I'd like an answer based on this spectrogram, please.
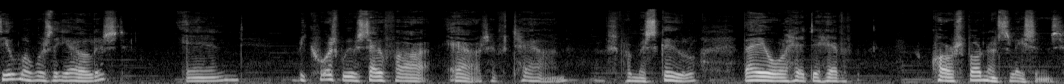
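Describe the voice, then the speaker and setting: A woman with a fairly low pitch speaks at a very slow pace, with ordinary pitch variation. Long, frequent pauses break her speech, and music plays in the background. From Australia. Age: 80s+. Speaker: grandmother. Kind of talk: interview answer.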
